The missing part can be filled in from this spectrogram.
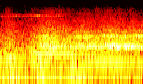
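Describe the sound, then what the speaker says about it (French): Tyres locking and squealing under hard braking in the racing sim Le Mans Ultimate, a sustained tonal screech over engine noise lasting a couple of seconds. "on vient de faire un beau blocage de roue des familles"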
